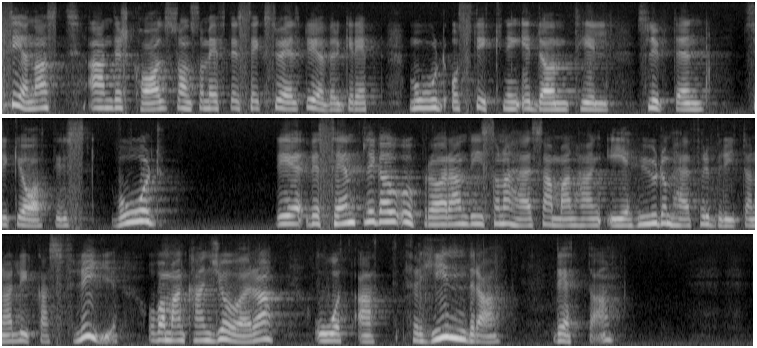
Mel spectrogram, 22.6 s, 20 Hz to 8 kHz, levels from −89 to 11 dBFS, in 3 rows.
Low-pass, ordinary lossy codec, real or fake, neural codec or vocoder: none; none; real; none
